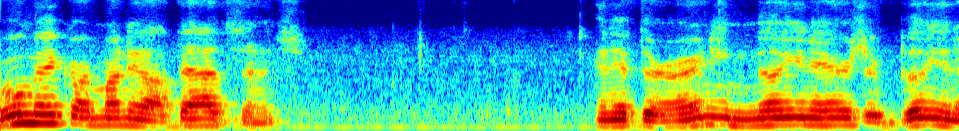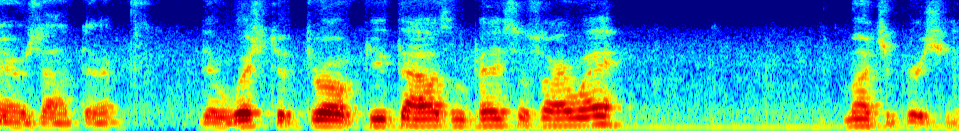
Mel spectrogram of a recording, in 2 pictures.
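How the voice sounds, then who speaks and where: With a dark, mellow tone, a man moves at a fairly quick pace broken by long, frequent pauses. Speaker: expat vlogger. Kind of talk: casual chat, mukbang livestream. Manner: energetic.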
